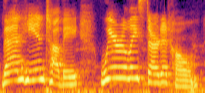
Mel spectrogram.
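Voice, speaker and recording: A woman reading a children's story aloud as a library storyteller, with expressive, dramatic emphasis. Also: high-pitched, faint music behind, low-quality recording. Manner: animated, unhurried, dramatic emphasis. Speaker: library story-time reader.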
